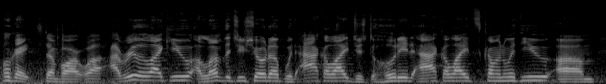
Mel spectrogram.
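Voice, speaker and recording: A man narrating and acting out his own game role-play in an animated, rambling way, often laughing. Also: on the high side, a little fast, slight background noise.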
